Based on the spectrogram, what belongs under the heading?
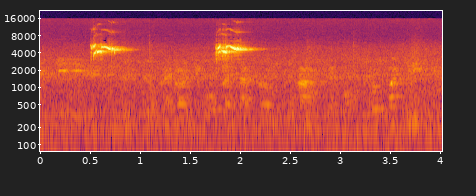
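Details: Double-collared seedeater, a young captive-bred bird of mateiro song type, delivering two high thin buzzy notes about a second apart against soft background noise.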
